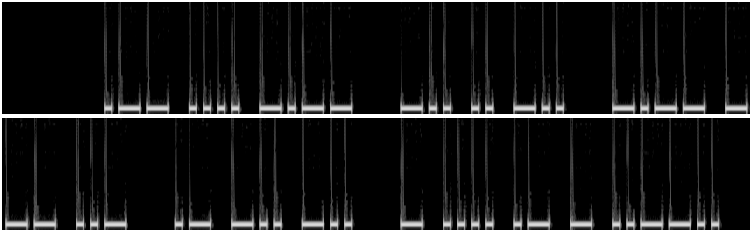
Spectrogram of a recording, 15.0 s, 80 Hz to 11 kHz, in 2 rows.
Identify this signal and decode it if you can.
Morse code, heard as a keyed tone, about 17 wpm, 700 Hz. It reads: WHY DID YOU ADD THAT?
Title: Sentences from Top 1000 Words - Review Part 1 - 17wpm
